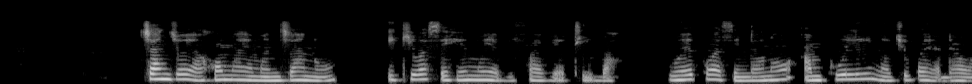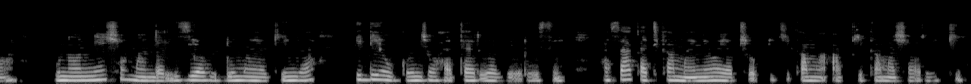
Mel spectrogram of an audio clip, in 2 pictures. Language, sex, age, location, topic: Swahili, female, 36-49, Kisumu, health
